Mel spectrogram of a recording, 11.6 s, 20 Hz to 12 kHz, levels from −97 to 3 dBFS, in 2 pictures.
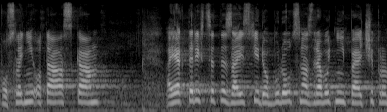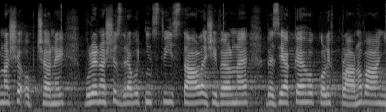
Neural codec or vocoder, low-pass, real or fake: none; 10.8 kHz; real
